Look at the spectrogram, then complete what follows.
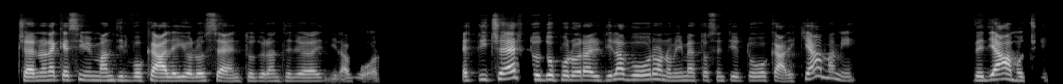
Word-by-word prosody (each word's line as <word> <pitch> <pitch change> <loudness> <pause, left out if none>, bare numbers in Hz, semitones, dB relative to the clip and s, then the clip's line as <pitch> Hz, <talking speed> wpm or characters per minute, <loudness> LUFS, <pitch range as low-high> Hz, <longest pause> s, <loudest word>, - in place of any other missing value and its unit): cioè 175 -2 +4
non 190 +2 -1
è 205 - +5
che 205 +1 +1
se 205 +3 -5
mi 200 -1 -4
mandi 190 0 -3
il 185 - -7
vocale 175 -1 +4
io 175 0 0
lo 170 +1 +1
sento 170 -2 -3
durante 165 0 -7
gli 165 - -9
orari 160 0 -3
di - - -18
lavoro, 155 -1 -9 0.8
e 180 - -3
di 225 +3 -7
certo 255 -2 +5
dopo 220 -1 0
l'orario 200 -1 +1
di 200 +1 -6
lavoro 230 -1 0
non 180 - -6
mi 180 +1 -7
metto 185 0 -6
a - - -8
sentire 185 -1 -9
il 170 - -28
tuo 185 - -7
vocale, 180 -4 -2
chiamami. 255 - -2 1.2
Vediamoci. 205 -1 +2
185 Hz, 190 wpm, -21 LUFS, 175-210 Hz, 1.2 s, è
